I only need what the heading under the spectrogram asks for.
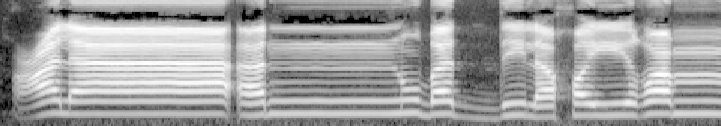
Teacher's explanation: ये नून देखने में एक है और पढ़ने में 2 मरतबा पढ़ा जाएगा, एक मरतबा नून के साथ मिलाकर और दूसरी मरतबा खुद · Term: इदगाम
